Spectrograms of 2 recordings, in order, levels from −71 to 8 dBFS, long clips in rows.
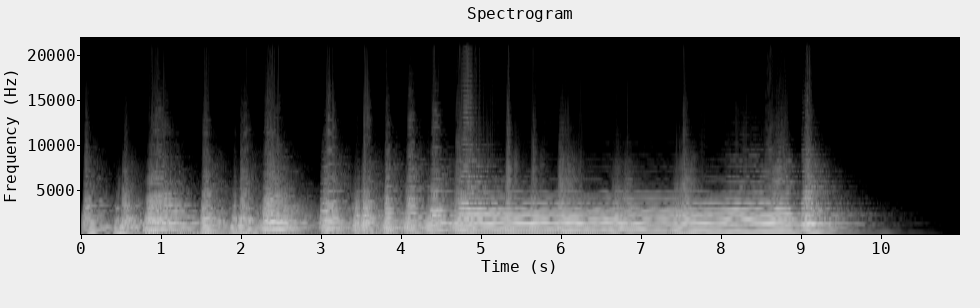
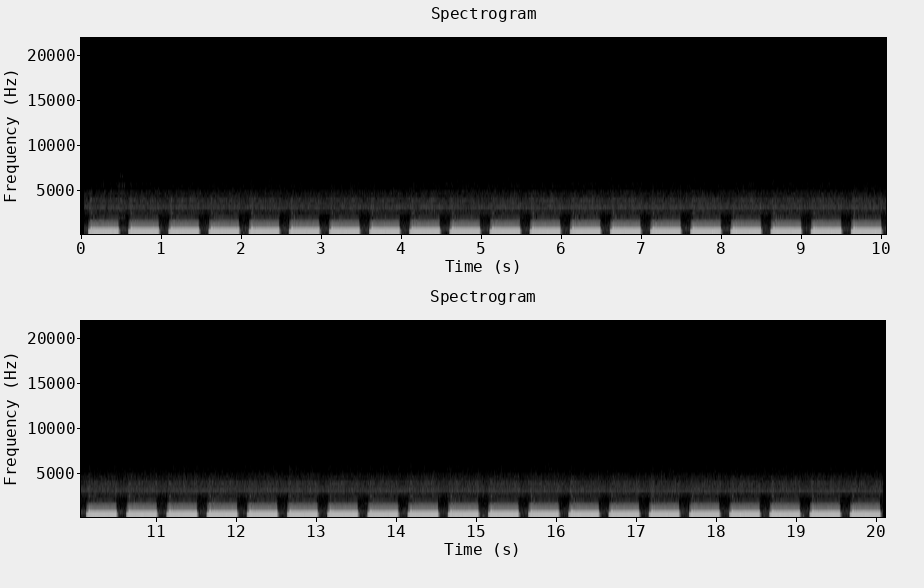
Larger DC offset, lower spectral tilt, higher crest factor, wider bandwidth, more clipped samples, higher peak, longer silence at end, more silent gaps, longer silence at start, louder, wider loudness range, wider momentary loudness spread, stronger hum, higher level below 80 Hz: neither; second, -3.5 dB/octave vs -6.5 dB/octave; first, 14 dB vs 8 dB; first, 19 kHz vs 4.7 kHz; neither; first, 0 dBFS vs -10 dBFS; first, 1.2 s vs 0.05 s; neither; about the same, 0 s vs 0.1 s; first, -11 LUFS vs -19 LUFS; first, 3 LU vs 0 LU; first, 7 LU vs 2 LU; neither; about the same, -62 dBFS vs -64 dBFS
